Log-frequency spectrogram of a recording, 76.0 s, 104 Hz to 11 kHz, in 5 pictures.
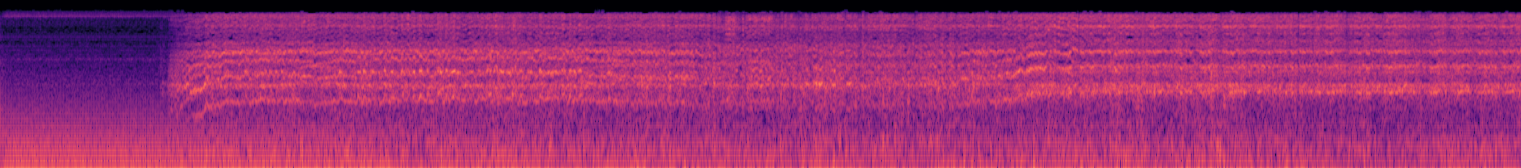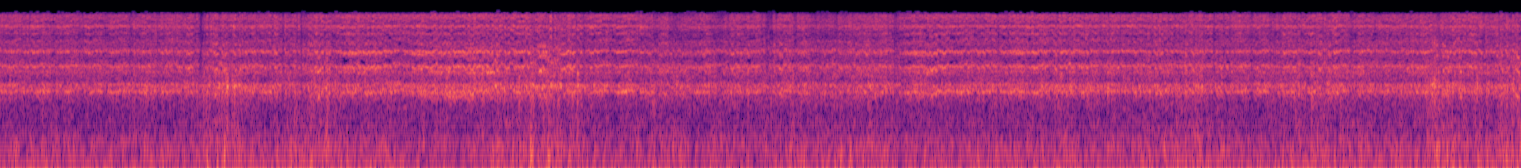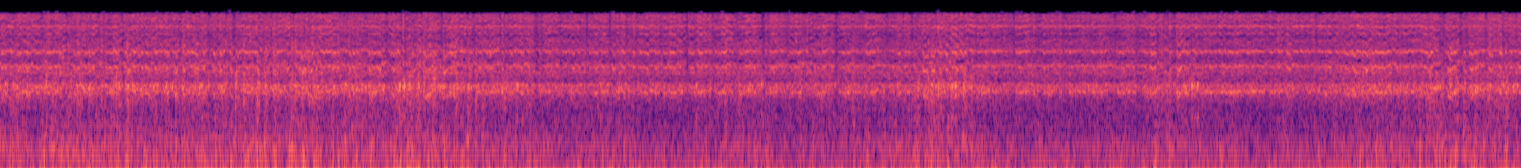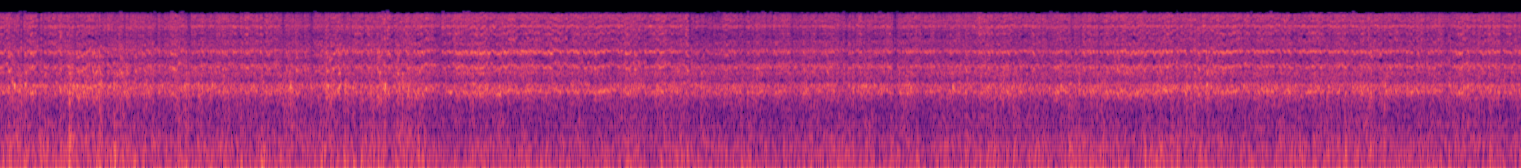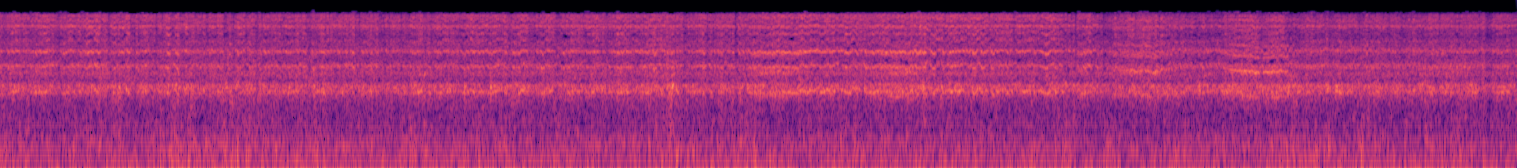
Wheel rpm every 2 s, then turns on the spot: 10, 130, 160, 160, 160, 200, 230, 230, 230, 230, 220, 230, 230, 230, 230, 230, 230, 230, 230, 240, 240, 230, 230, 230, 230, 230, 230, 230, 230, 230, 230, 230, 230, 230, 230, 230, 230, 230.
none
